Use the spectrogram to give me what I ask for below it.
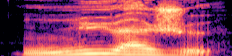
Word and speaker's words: nuageux: Final X not pronounce je nuageux correct dangereux ok dangereux dangereux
